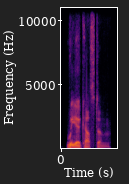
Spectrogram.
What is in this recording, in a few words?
"reaccustom", British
